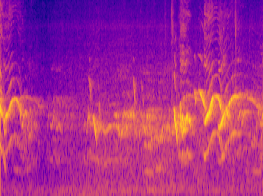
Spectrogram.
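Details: In the rain in Sydney, a pied currawong sings loud, swooping whistles that rise and fall in ringing glides, run together into a rich, wailing phrase over a soft hiss of rain.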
